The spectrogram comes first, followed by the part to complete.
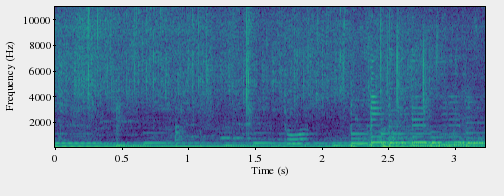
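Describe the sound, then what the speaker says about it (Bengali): Small live shrimp fry in hot oil in a pan with a steady close crackle and hiss, accompanied by a faint melodic tune and a few brief clinks. "চিংড়ি মাছটা ভালো করে ভেজে নেব"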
